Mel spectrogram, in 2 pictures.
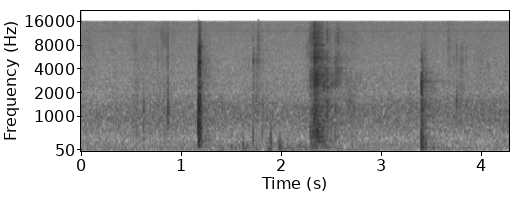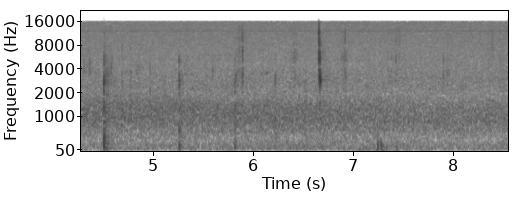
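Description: A basketball after a shot: a sharp strike about a second in, then the ball bouncing on pavement, the bounces getting fainter and coming closer together as it settles.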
